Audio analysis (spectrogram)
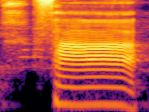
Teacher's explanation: উপরের যে দুইটা দাঁত আছে সামনের, সেই দুইটা দাঁত এবং নিচের ঠোঁটের ভেজা অংশকে লাগিয়ে আলতো করে উচ্চারণ হবে ফা। এটি টেনে উচ্চারণ করতে হবে। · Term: ফায়ের উচ্চারণ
